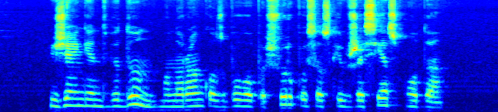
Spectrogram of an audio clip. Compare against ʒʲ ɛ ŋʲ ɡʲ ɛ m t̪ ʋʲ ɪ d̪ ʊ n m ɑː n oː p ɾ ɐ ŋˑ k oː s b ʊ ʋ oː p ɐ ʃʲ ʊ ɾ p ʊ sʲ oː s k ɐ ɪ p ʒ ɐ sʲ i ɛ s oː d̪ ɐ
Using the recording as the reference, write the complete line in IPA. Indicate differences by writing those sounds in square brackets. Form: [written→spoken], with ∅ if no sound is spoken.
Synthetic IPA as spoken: ʒʲ ɛ ŋʲ ɡʲ ɛ [m→n] t̪ ʋʲ ɪ d̪ ʊ n m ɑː n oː [p→∅] ɾ ɐ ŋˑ k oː s b ʊ ʋ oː p ɐ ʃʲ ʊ ɾ p ʊ sʲ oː s k ɐ ɪ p ʒ ɐ sʲ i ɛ s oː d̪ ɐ

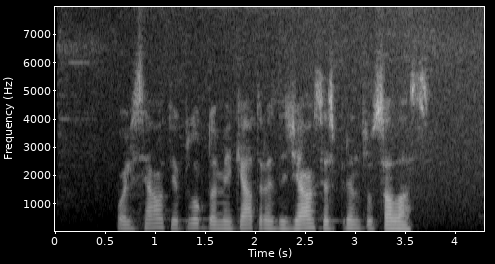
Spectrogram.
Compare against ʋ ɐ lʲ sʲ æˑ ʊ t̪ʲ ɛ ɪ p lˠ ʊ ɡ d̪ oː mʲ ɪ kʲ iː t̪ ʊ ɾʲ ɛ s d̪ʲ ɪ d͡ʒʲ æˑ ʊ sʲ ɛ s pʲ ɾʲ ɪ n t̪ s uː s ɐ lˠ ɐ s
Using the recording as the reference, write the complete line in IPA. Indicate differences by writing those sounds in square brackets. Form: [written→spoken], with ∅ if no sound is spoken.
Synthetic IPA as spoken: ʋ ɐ lʲ sʲ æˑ ʊ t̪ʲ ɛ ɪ p lˠ ʊ ɡ d̪ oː mʲ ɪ kʲ [iː→æː] t̪ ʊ ɾʲ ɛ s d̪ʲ ɪ d͡ʒʲ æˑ ʊ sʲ ɛ s pʲ ɾʲ ɪ n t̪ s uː s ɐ lˠ ɐ s

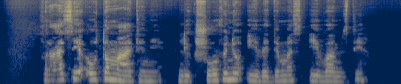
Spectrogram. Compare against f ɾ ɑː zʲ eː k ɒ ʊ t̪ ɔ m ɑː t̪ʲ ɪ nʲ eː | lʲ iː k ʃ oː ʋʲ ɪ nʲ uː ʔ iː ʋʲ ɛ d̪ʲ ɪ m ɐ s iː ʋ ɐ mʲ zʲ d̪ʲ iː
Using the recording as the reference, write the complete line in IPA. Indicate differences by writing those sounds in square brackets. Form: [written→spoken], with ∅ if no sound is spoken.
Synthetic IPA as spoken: f ɾ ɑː zʲ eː [k→ʔ] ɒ ʊ t̪ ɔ m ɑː t̪ʲ ɪ nʲ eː | lʲ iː k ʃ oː ʋʲ ɪ nʲ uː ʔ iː ʋʲ ɛ d̪ʲ ɪ m ɐ s iː ʋ ɐ mʲ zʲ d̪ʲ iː

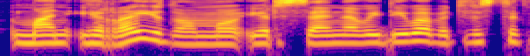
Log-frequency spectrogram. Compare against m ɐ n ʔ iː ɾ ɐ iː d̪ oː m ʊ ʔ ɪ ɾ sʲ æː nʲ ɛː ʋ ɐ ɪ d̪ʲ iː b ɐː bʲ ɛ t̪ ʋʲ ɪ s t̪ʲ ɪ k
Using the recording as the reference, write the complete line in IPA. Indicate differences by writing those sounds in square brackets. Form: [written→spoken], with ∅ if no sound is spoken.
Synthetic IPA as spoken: m ɐ n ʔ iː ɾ ɐ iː d̪ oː m ʊ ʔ ɪ ɾ sʲ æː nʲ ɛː ʋ ɐ ɪ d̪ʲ iː b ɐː bʲ ɛ t̪ ʋʲ ɪ s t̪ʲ ɪ k

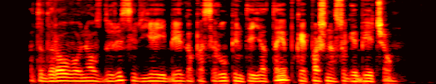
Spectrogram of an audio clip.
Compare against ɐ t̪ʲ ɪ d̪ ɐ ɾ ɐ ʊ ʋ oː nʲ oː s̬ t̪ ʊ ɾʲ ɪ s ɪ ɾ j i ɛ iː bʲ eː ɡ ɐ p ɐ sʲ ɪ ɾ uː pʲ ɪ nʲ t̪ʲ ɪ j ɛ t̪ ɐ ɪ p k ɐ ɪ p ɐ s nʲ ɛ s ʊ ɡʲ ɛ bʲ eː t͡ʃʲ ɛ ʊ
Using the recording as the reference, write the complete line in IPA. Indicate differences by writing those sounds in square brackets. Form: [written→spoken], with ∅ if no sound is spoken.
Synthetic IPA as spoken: ɐ t̪ʲ ɪ d̪ ɐ ɾ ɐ ʊ ʋ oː nʲ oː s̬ [t̪→d̪] ʊ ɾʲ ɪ s ɪ ɾ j i ɛ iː bʲ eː ɡ ɐ p ɐ sʲ ɪ ɾ uː pʲ ɪ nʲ t̪ʲ ɪ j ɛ t̪ ɐ ɪ p k ɐ ɪ p ɐ [s→ʃ] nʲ ɛ s ʊ ɡʲ ɛ bʲ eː t͡ʃʲ ɛ ʊ

